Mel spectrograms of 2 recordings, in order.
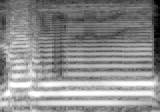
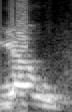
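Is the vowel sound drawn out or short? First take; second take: drawn out; short. First: The vowel sound is stretched out long. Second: The vowel sound is soft and quick. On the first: The speaker calls it wrong. "अगर कोई यहाँ पे याऊ करेगा तो गलत पढ़ना पढ़ रहा होगा" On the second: The speaker calls it right. "नरम आवाज के साथ जल्दी पढ़ते हैं"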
